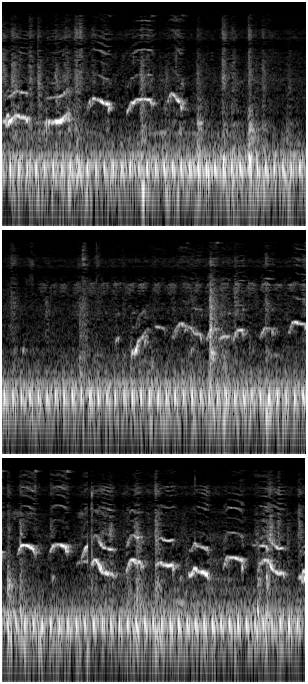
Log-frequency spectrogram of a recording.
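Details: Nursing puppy Lulu suckling at its mother, giving thin arched whimpers in quick bursts. Brief quieter gaps separate the runs, and a constant low throbbing drone runs underneath.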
